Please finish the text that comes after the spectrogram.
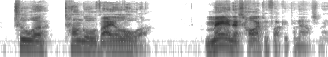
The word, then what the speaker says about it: Tagovailoa: I'm looking at it I want to say tu a tag of Viola but apparent apparently his name is Tua tongo viora man that's hard to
